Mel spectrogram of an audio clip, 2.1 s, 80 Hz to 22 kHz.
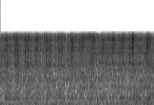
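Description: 18 hp two-stroke outboard motor running steadily at low speed, with a rapid, even beat.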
